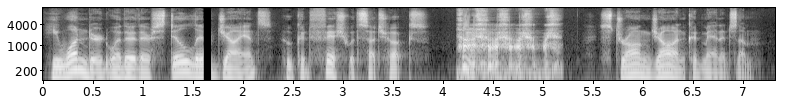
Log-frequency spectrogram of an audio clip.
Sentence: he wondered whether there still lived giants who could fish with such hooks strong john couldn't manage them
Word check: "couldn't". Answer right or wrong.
wrong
